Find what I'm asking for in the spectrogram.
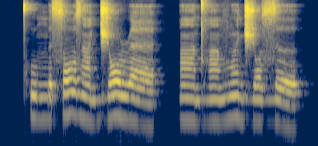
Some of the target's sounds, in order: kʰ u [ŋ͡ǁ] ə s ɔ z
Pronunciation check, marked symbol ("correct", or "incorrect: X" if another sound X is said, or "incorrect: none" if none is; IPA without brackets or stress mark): incorrect: ŋ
